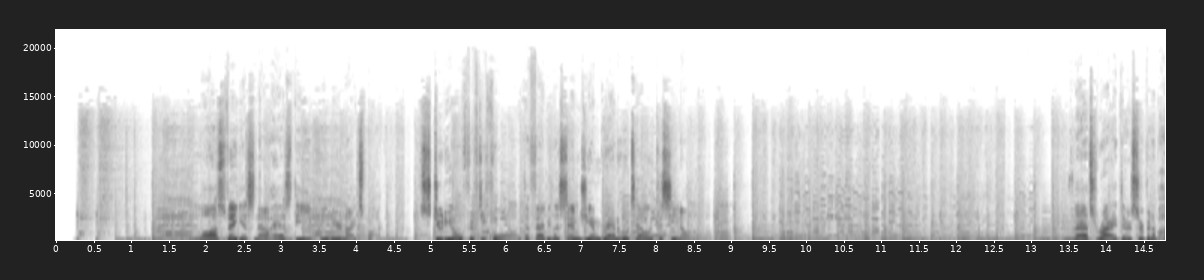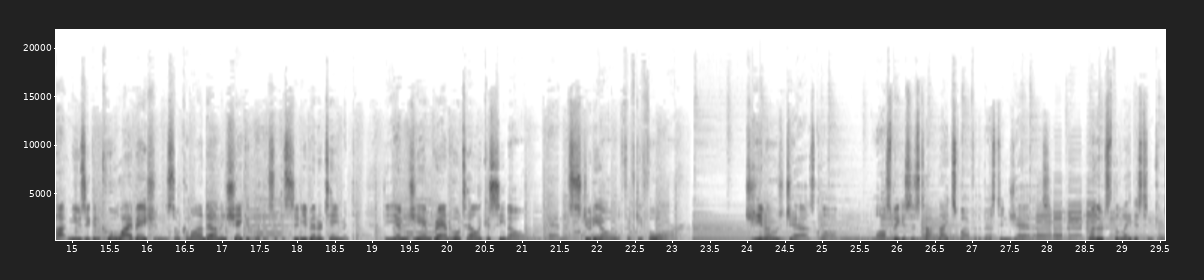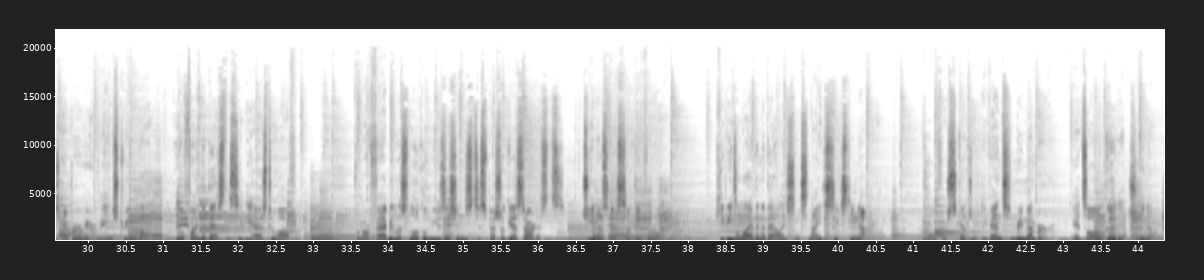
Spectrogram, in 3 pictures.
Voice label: commercials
